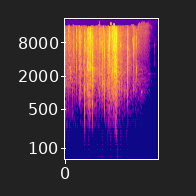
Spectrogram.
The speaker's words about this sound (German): Schmatzen wir hier auf dem türkischen Honig rum. Ja, aber ich finde, den kann man auch essen. Türkischer Honig aus Griechenland. Hm? Nee, weißer Nougat.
